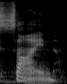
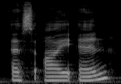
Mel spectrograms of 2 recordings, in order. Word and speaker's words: sine: for right triangles so the first one is sign so s um the shorthand notation is s s i n it's not sin we pronounce it as s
